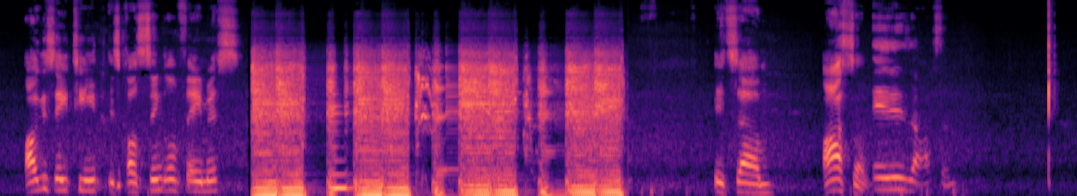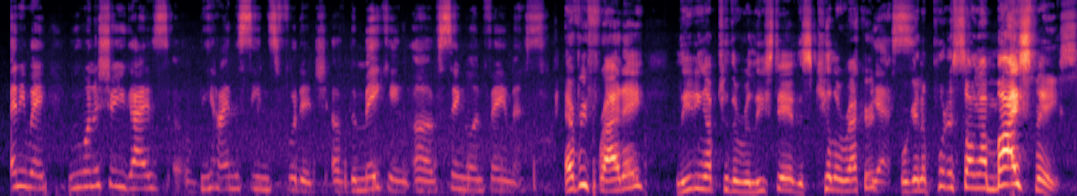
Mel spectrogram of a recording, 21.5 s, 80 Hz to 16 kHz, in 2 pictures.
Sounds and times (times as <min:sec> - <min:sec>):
Speech: 0:00.3 - 0:02.5, 0:07.2 - 0:09.6, 0:10.9 - 0:21.5.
